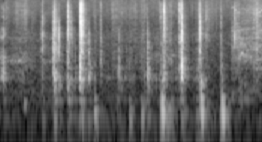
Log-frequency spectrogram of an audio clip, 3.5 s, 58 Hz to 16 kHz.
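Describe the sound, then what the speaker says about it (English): Two M4 screws come out of a Mean Well SE-450-24 power supply, a quick run of close, small metallic ticks and clicks from a screwdriver, rapid and irregular, with no talking. "So I removed those 2 screws"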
